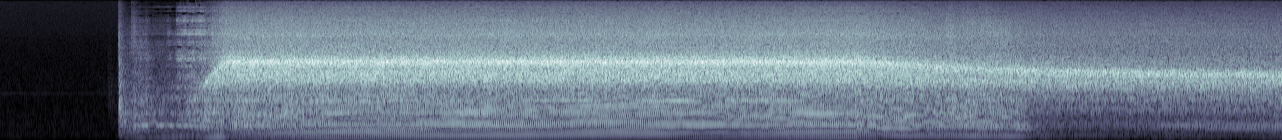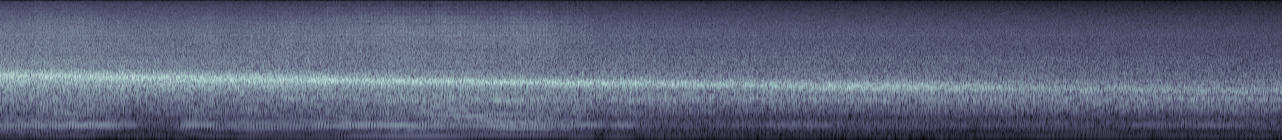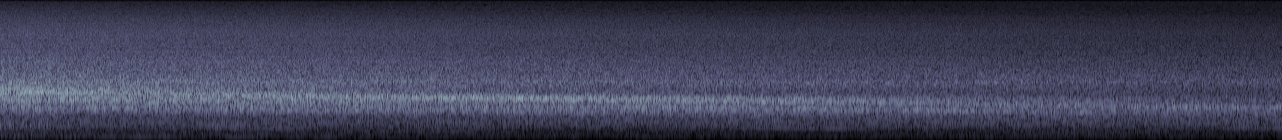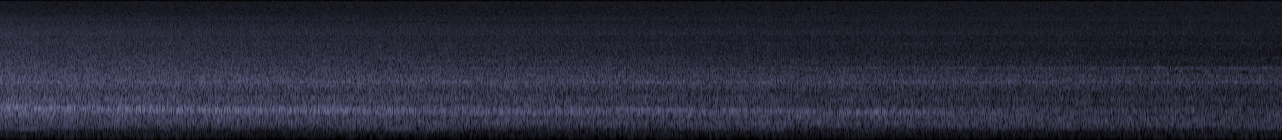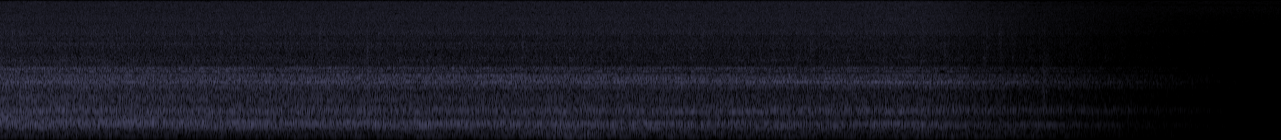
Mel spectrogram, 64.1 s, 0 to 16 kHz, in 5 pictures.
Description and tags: Circular saw
A stereo field recording of a 2 hp circular bench site (portable)saw started and switched off. Rode NT4>Fel battery preamp>Zoom H2 line in
field-recording, saw, bench-saw, mechanical, electric, machine, machinery, environmental-sounds-research, circular-saw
